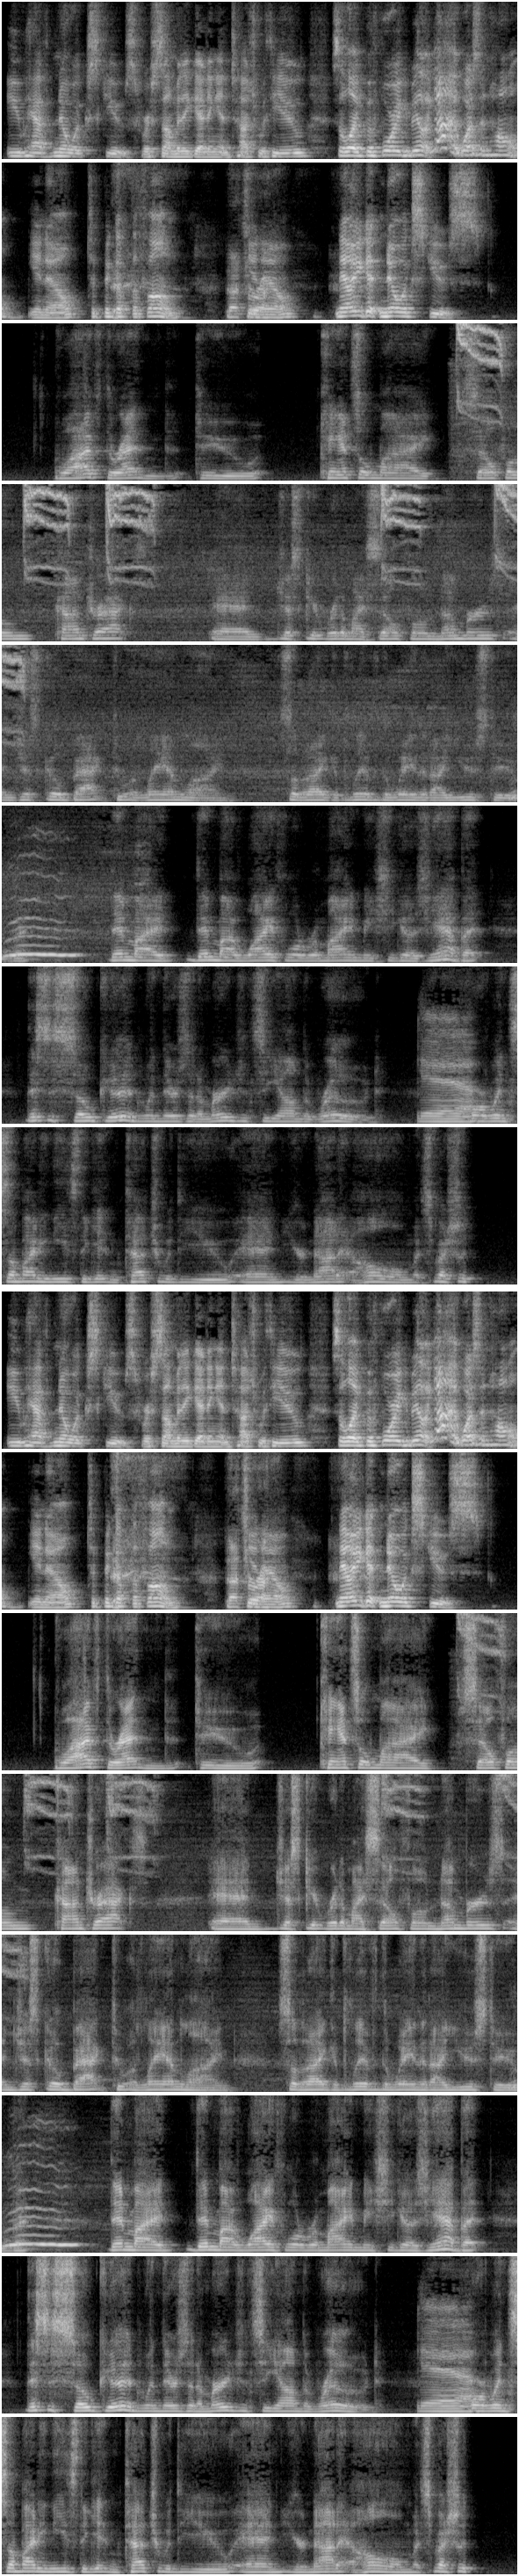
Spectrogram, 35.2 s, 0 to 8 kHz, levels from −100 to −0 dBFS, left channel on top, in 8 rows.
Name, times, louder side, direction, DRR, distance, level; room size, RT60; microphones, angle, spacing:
voice 1, 0.0-5.9 6.5-6.9 7.3-8.5 22.0-22.7 30.0-30.5, right 2 dB, 10° right, 0.4 m, -23 dB
voice 2, 5.3-5.8 6.3-6.8 7.2-7.4 9.3-11.0 11.5-14.4 15.0-19.6 20.0-22.2 22.9-26.1 26.6-29.6 30.4-34.8, right 5 dB, 75° right, 0.7 m, -30 dB
sound 1, 12.7-13.1 13.4-13.8 14.1-14.6 16.0-16.1 16.3-16.8 17.4-17.9 18.5-18.6 23.2-23.3, left 9 dB, 60° left, 1.2 m, -30 dB
7.0 x 3.5 x 4.8 m
head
